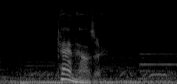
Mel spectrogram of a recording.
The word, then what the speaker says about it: Tannhauser: thought about it why what's your name tanhauser we'd pronounce it with an umlaut German roots yes my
